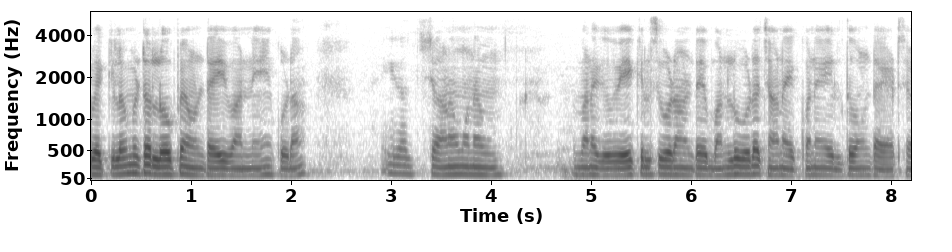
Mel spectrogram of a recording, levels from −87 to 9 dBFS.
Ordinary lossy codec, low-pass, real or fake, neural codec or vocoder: none; 5.4 kHz; real; none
